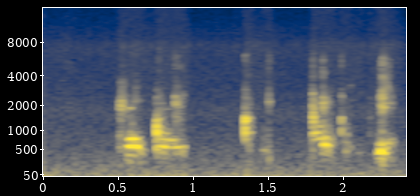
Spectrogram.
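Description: Near silence, with a few faint, short ticks.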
